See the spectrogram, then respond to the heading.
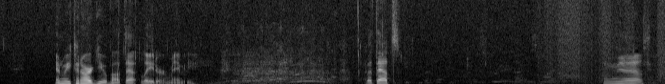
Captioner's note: laughter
